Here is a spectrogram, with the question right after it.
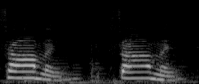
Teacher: The L to this word remains silent.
